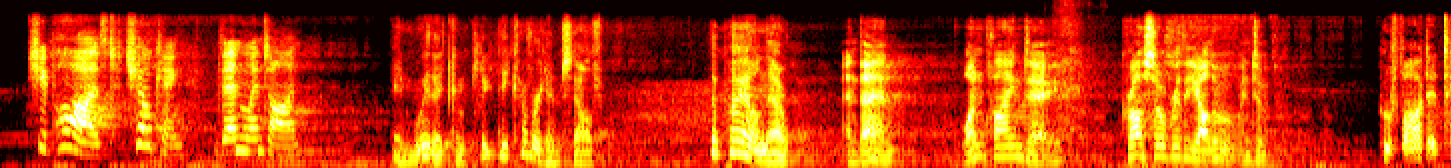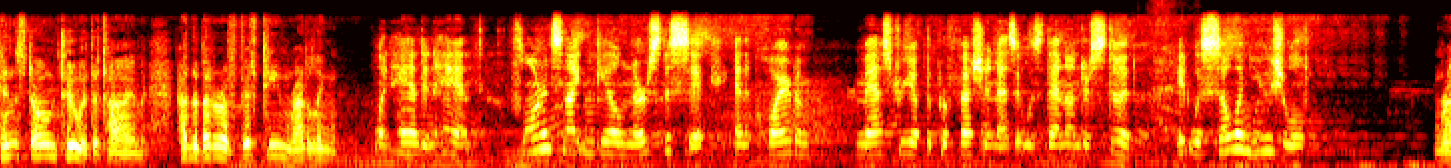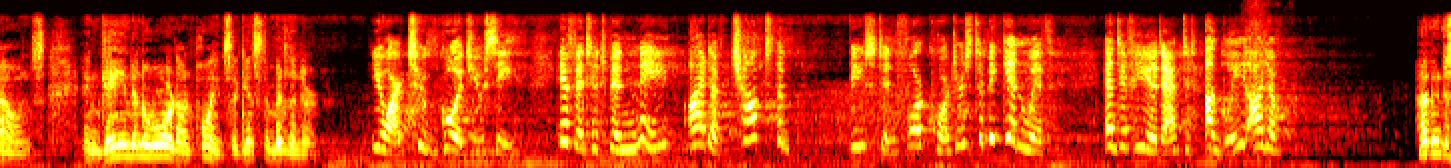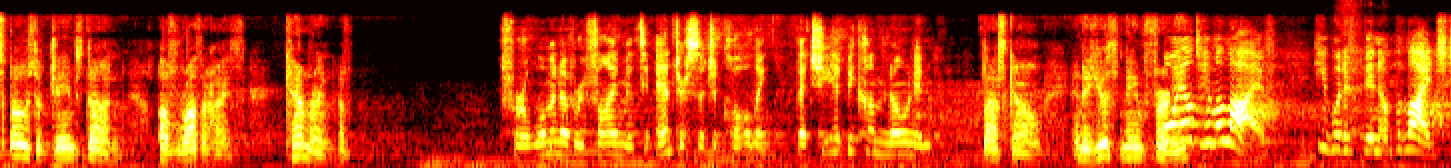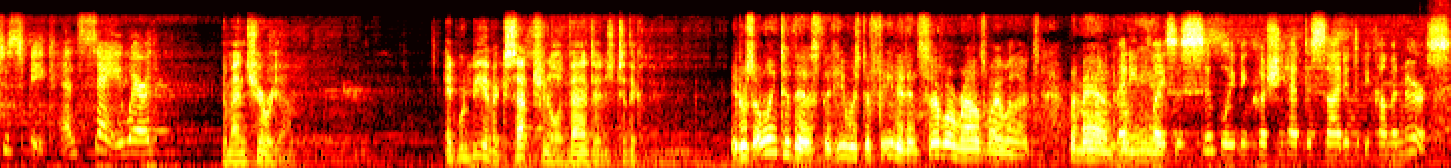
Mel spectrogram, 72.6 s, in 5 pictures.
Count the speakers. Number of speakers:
5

